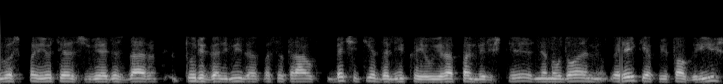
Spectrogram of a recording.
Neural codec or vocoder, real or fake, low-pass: none; real; 3.6 kHz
